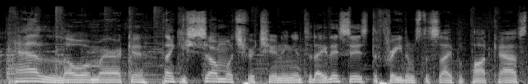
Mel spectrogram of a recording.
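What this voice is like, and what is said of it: Irish accent. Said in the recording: “This Irish man stands with America ... where you come for the accent”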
